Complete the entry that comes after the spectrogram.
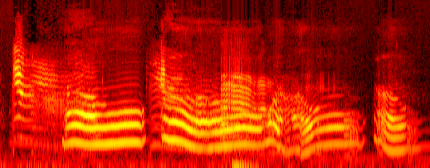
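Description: Kittens meow loudly, three high, drawn-out cries in a row, the middle one long and wavering, with no talking around them.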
